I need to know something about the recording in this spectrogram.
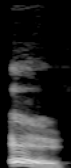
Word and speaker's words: heir: C, an heir. बच्चों यहाँ पे हो क्या रहा है? We have used an before these words too because H is silent.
